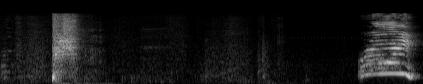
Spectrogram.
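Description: A man making a breathy mouth-noise burst in imitation of a punch about half a second in, then a short high-pitched vocal sound that rises and falls near the end.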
